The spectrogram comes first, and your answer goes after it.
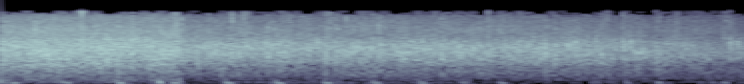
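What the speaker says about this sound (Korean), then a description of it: "할렐루야, 우리 하나님께 다시 한번 영광의 박수 올려드리겠습니다." Church congregation applauding after a call to praise during a Korean worship service, a dense steady roar of many hands clapping that holds strong for nearly four seconds and eases only slightly toward the end, no voices over it.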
